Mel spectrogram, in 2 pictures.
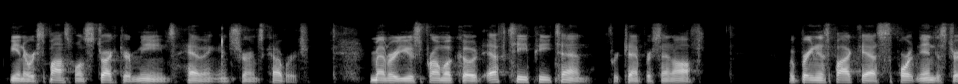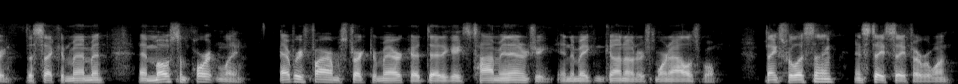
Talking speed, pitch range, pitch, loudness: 160 wpm, 85-105 Hz, 95 Hz, -18 LUFS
